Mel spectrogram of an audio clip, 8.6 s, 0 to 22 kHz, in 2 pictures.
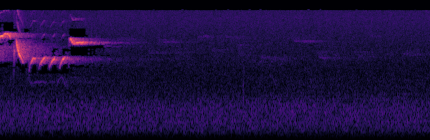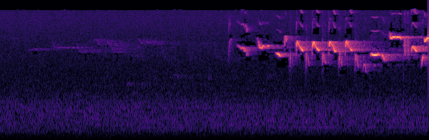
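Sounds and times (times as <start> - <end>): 
Eurasian wren Troglodytes troglodytes song trills: 0.0 - 1.2, 4.6 - 8.5
low hiss: 0.0 - 8.5.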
